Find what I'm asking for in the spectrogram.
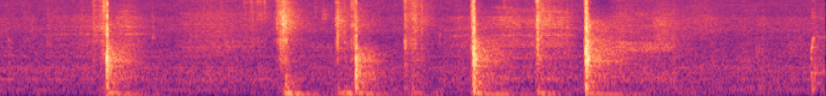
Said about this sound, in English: just get them good and chopped up here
